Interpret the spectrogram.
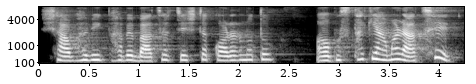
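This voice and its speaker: For an audiobook, a woman voices a grieving, irritable young mother who is sharp-tongued and snaps curtly at everyone, sounding bitter. Her voice is on the high side, fairly even in intonation, at normal speed, and lightly acted.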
